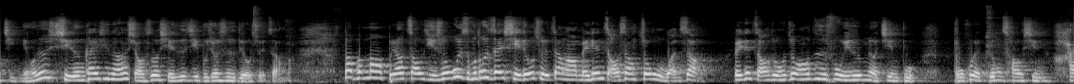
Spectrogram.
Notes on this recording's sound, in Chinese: 人文讀書會現場錄音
